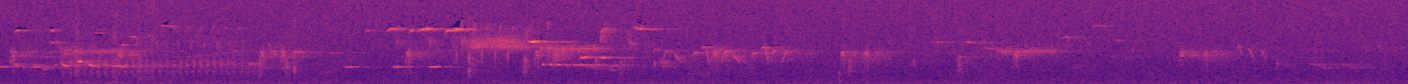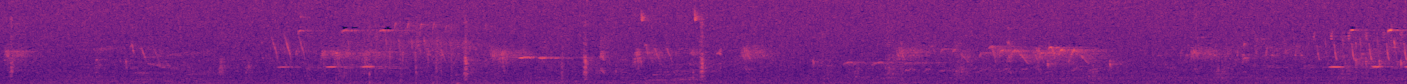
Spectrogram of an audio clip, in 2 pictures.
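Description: Songbirds singing and calling: short whistled notes and trills come and go throughout, over a steady background hiss.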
